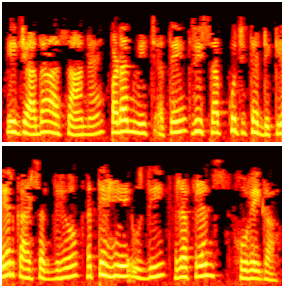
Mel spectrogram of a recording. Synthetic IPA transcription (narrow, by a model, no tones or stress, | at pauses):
eːzjaːd̪aːaːsaːnɦɛːpəɽənʋɪt͡ʃət̪eːt̪sĩːsəb̚kʊt͡ʃʰɪt̪ʰːeːɖɪkleːəɾkəɾsək̚d̪eːɦoːət̪eːɦeːʊsd̪iːɾɛpʰɾəns | hoːʋeːɡaː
